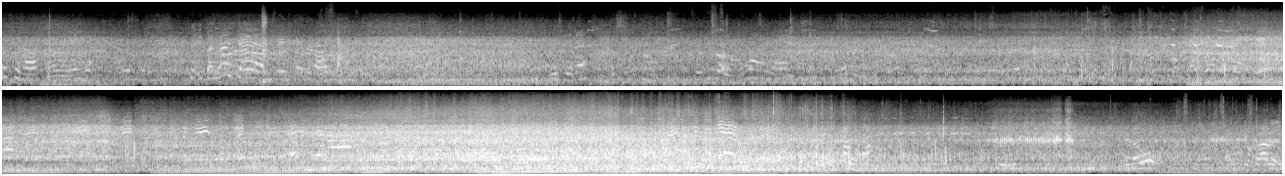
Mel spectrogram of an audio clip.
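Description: Engine of a WWII Italian armoured car running as it drives. The engine grows louder from about halfway as the car comes close, its pitch stepping up and down, and people talk in the background.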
